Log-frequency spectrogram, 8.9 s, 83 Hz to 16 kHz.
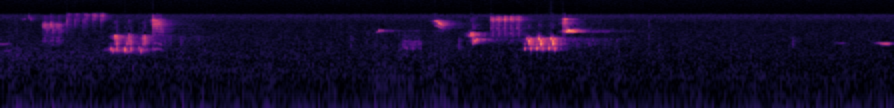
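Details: Nightingale singing at night, 01:55 on 5 May 2017, Zeitz, Germany: short separated phrases of buzzy, rattling repeated notes and brief whistles, with quiet pauses between bursts.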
